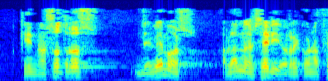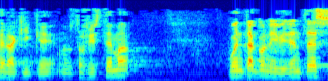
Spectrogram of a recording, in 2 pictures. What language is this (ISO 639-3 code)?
spa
